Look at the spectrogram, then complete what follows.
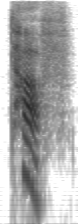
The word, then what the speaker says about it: tough: also pronounced this way o-u-g-h can be pronounced like uf in stuff as in these words enough tough rough there's one word where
